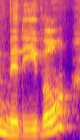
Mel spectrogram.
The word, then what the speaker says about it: medieval: So the first pronunciation I gave you, medieval, is how I would typically say it. The stress is on the E syllable, medieval. And it sounds actually more like mid-evil, like the words mid and evil.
